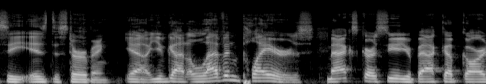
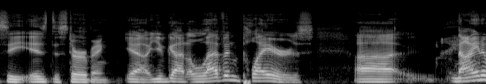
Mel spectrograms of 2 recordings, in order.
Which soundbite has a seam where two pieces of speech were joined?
first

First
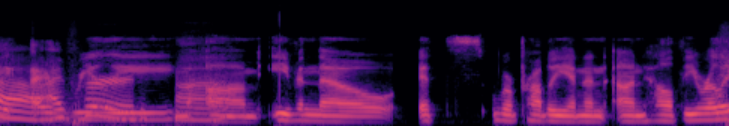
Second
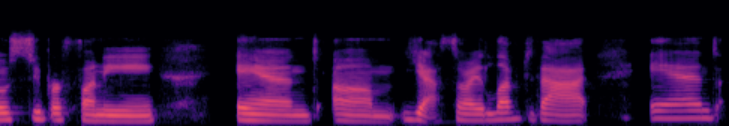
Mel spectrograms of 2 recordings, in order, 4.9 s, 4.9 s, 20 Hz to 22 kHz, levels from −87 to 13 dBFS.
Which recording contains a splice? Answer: first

